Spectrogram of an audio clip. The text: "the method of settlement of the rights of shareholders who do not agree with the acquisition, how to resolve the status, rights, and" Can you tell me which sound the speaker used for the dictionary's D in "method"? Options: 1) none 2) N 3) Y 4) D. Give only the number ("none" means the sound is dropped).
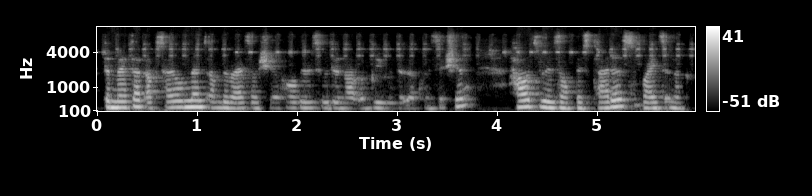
4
